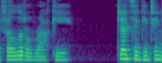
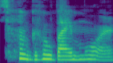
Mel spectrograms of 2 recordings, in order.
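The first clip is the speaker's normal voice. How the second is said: put-on wheezing, wheezy voice, much slower. Jensen finally answers Jared, wheezing. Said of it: "he finally wheezes".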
